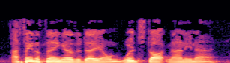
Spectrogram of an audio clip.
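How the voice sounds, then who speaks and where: Fairly high-pitched voice of a man with a Southern US accent and ordinary pitch variation. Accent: US South. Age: 50s. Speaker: lay preacher. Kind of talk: sermon. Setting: church.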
